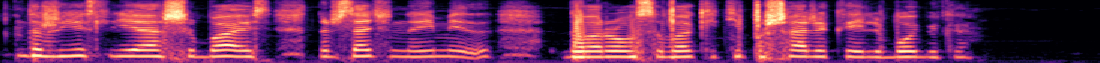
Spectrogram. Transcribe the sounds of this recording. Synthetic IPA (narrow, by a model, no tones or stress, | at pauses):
d̪aʐɨjesʲlʲɪjaɐʂɨbajʊsʲnəɾʲɪzatʲɪlʲnəimʲɪd̪vɐɾovəsɐbakʲɪtʲipəʂaɾʲɪkəilʲɪbobʲɪkə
